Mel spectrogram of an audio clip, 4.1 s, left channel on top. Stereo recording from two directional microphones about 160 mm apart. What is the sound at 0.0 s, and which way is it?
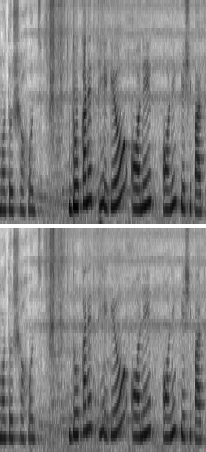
Speech, 10° left (ahead or behind).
